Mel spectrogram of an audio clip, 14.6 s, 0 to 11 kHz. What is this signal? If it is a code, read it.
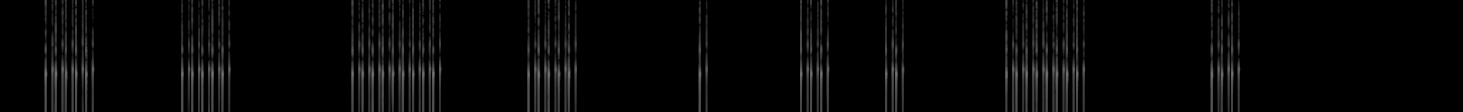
Pulse dialling, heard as clicks on a phone line, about 10 pulses a second. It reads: 5 5 9 5 1 3 2 8 3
